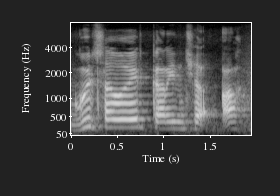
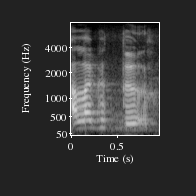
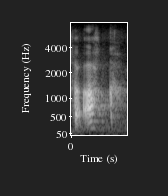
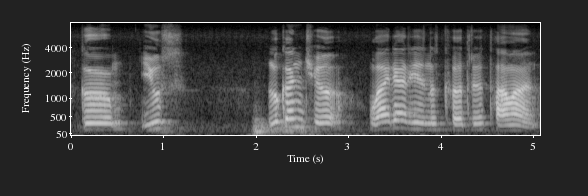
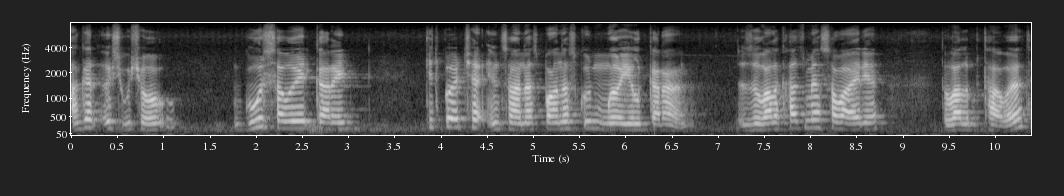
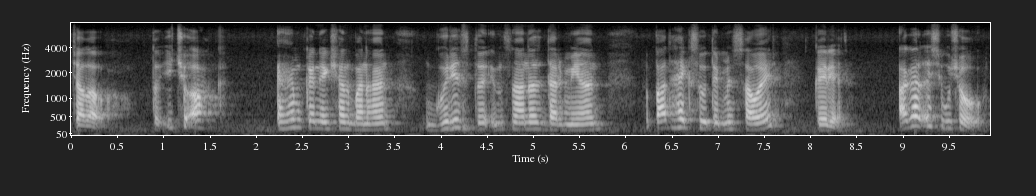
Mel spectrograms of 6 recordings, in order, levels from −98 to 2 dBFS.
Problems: none marked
